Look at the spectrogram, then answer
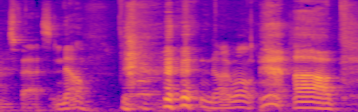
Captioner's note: men chuckling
